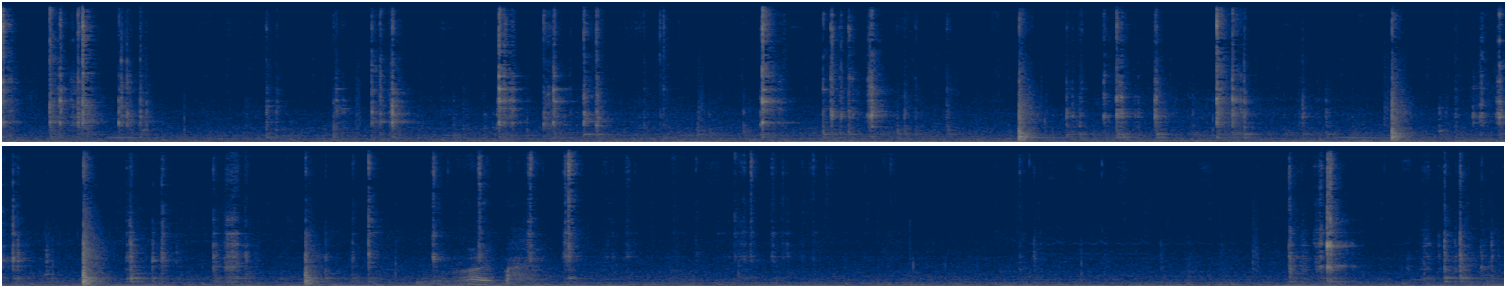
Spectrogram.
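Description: Half-inch steel wrench clinking against the nuts and steel burn pot of a Harman pellet stove as its mounting nuts are undone: irregular sharp metallic taps and clicks, with a few louder clanks.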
